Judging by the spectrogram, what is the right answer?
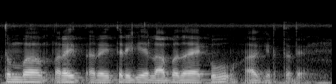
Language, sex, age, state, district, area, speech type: Kannada, male, 30-45, Karnataka, Udupi, urban, spontaneous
